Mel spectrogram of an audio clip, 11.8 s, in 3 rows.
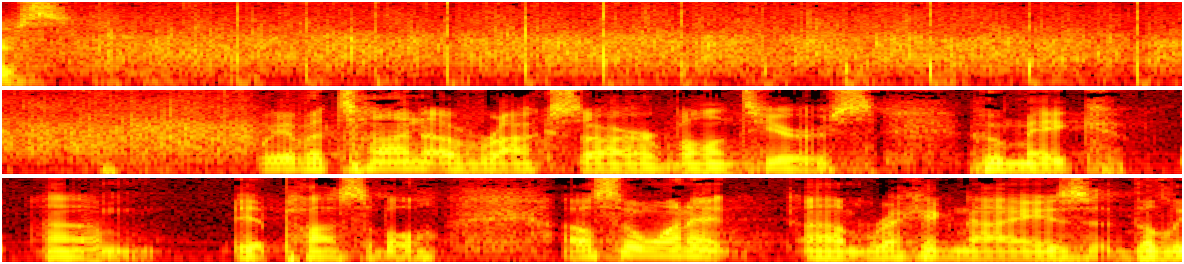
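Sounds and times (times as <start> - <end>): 
speech: 0.0 - 0.5, 4.8 - 11.7
audience applause: 0.0 - 4.9.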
